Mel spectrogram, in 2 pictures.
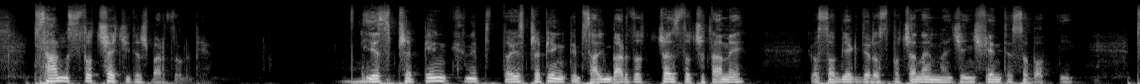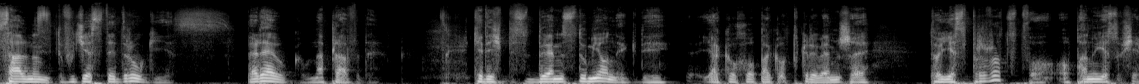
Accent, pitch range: native, 105-135 Hz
